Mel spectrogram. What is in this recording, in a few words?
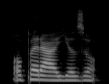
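"operajos", Sardinian, female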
